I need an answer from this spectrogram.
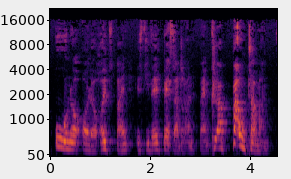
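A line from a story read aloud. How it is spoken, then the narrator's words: Cheerful again after anger. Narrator (German): sagte Hakenfiete, und so schnell er immer wütend wurde, so schnell wurde er auch immer wieder vergnügt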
